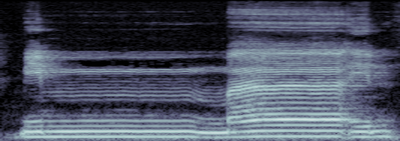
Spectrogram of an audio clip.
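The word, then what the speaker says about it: مِنْ مَاءٍ: Tulisannya min ma'in, namun cara membacanya mim ma'in. Bunyi nun sukunnya min, nun sukunnya itu kita masukkan kepada huruf mim, jadinya mim ma'in.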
